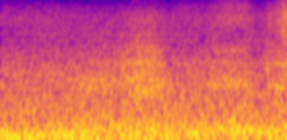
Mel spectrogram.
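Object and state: Nothing is struck.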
